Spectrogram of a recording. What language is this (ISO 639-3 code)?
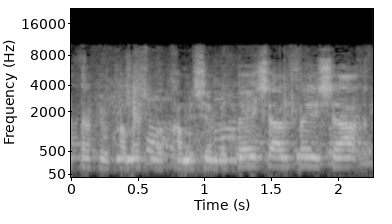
heb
